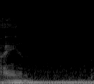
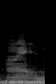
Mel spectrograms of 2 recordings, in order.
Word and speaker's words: Ayin: Ayin. Ayin means I. It's a silent letter, right?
